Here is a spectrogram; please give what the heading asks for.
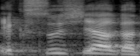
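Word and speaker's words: ἐξουσία: 여기서 이 권세라고 번역된 헬라어 원어가 참 의미가 깊은데요, 무엇으로부터라는 전치사 발음은 에크가 되고요, 그리고 본질을 뜻하는 우시아, 이게 합쳐져서 헬라어 발음이 엑수시아가 됩니다.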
